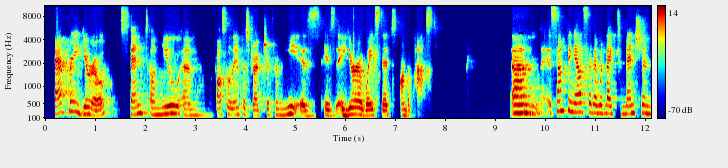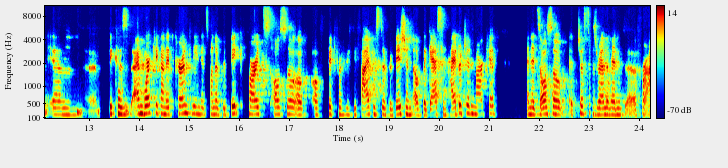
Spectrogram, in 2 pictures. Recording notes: In this second event in a series of webinars co-organised by the IIEA and the European Parliament Liaison Office (EPLO) in Ireland, an expert panel of speakers discusses.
